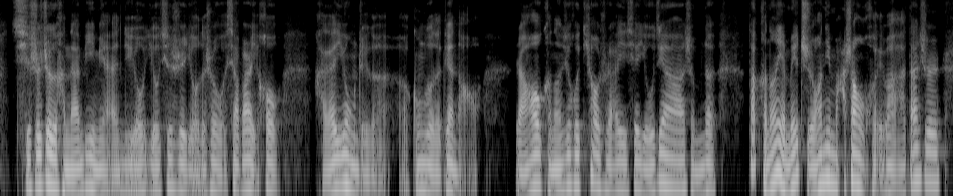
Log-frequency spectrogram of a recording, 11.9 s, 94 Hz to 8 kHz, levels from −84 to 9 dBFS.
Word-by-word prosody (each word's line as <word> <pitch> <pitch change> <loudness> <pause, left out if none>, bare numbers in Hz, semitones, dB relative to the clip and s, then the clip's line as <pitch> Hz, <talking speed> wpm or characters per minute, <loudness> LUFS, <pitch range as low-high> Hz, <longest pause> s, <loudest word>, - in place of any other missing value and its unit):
其 105 - -2
实 120 +2 +3
这 125 +2 +6
个 110 - +6
很 95 -5 -1
难 85 +2 +2
避 115 +1 0
免， 85 -1 -2
你 90 - -5
尤 95 0 0
尤 90 -2 -2
其 105 +4 -4
是 100 -2 -1
有 85 - -2
的 80 - -3
时 95 - -6
候 100 - 0
我 80 - -5
下 95 +3 -1
班 105 +3 +2
儿 - - +3
以 - - -8
后， - - -2 0.4
还 80 - -6
在 95 +4 +4
用 110 -4 +2
这 80 - -5
个， 70 -2 -8 0.2
呃， - - -11
工 95 +1 -3
作 95 -2 +1
的 80 -2 -2
电 100 -1 0
脑， - - -10 0.4
然 80 0 +1
后 120 +5 +5
可 110 -7 -5
能 85 +2 +1
就 115 +4 -1
会 120 0 +1
跳 120 0 -1
出 105 -1 -7
来 95 +1 -2
一 100 -1 -1
些 100 +1 -2
邮 90 -1 -1
件 125 +4 +1
啊 105 -1 0
什 95 -4 -6
么 80 +1 -4
的， 95 0 -2 0.4
他 - - +1
可 - - -2
能 - - +4
也 - - +6
没 - - +3
指 90 - -1
望 115 +7 +3
你 135 - +4
马 120 -2 -2
上 125 -4 +4
回 - - -5
吧， 90 -1 -3
但 135 - +2
是 130 -2 -1
95 Hz, 325 characters per minute, -24 LUFS, 90-115 Hz, 0.4 s, 这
